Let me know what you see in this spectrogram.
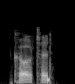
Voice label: "coated", English; adjectives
